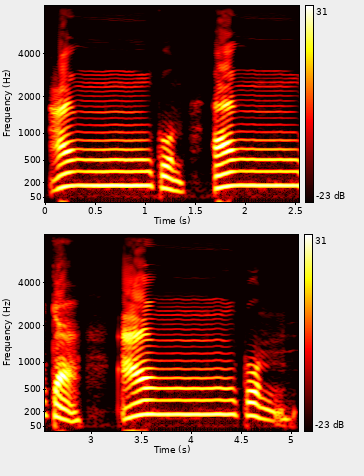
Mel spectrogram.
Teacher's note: Kalau idgham itu memasukkan, sedangkan ikhfa di antara keduanya, di antara izhar ataupun idgham. Maka ankum langsung kepada makhraj disamarkan kepada makhraj kaf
